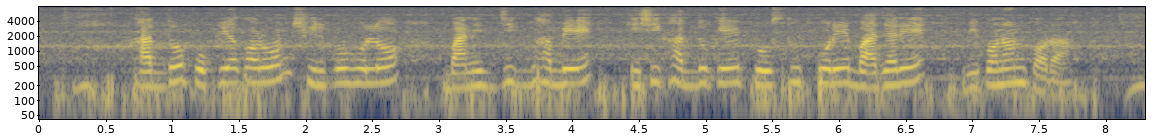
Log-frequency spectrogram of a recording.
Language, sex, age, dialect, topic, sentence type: Bengali, female, 36-40, Standard Colloquial, agriculture, statement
